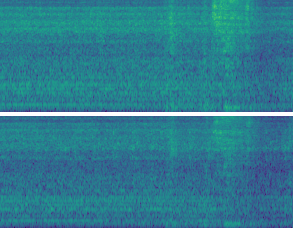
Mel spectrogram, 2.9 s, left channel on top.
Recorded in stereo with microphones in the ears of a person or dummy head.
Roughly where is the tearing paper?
Left.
